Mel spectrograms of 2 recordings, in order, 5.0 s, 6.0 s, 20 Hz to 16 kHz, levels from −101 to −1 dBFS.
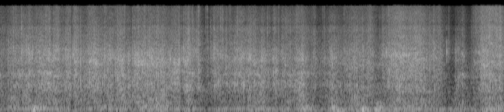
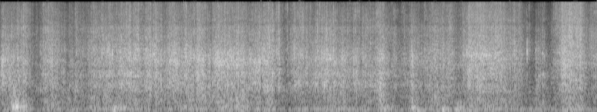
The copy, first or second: first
